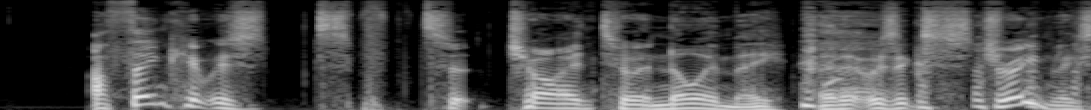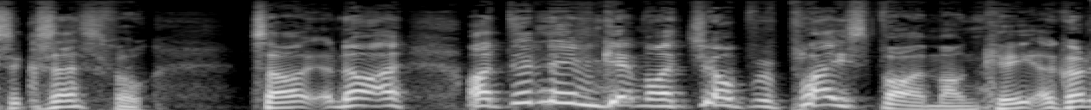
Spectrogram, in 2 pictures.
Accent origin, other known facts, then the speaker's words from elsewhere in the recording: London, United Kingdom; moved away as an adult; I am from London. I've been living here for 7 years.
